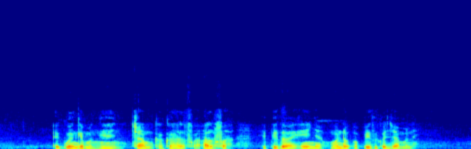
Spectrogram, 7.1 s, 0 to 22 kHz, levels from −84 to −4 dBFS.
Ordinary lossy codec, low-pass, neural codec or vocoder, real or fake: AAC, 32 kbps; 19.8 kHz; none; real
